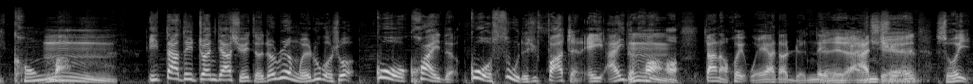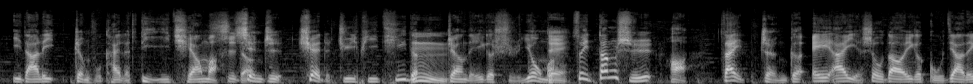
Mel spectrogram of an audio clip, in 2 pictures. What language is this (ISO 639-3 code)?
zho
